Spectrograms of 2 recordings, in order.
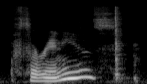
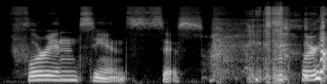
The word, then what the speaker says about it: Floresiensis: So Homo florenians? I got to check my notes on that one. Good God, woman. I know, because I'm very, very bad at pronunciation. Floresiensis.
